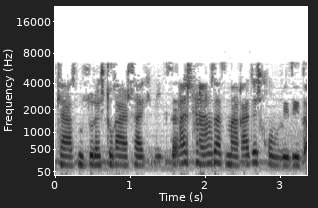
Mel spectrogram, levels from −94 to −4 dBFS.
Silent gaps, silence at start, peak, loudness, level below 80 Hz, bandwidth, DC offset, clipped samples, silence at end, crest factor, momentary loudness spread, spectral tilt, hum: none; 0 s; -6 dBFS; -20 LUFS; -64 dBFS; 6.8 kHz; under 0.1%; under 0.1%; 0 s; 14 dB; 4 LU; -3.5 dB/octave; none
